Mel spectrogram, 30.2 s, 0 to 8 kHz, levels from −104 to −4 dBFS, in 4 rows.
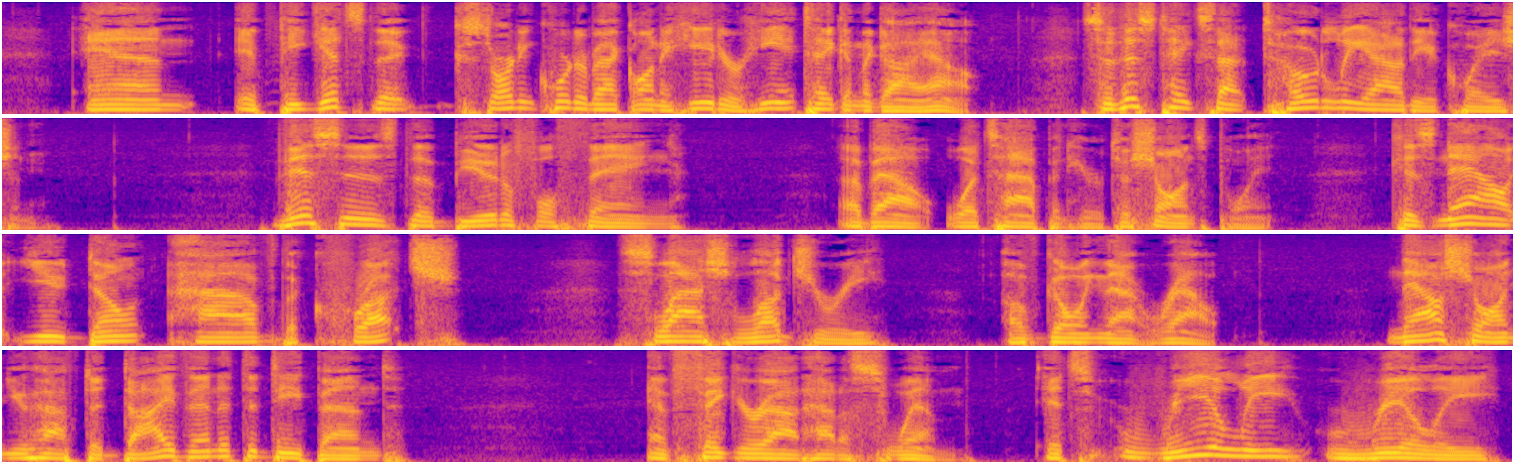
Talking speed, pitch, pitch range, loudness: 140 wpm, 120 Hz, 100-140 Hz, -15 LUFS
